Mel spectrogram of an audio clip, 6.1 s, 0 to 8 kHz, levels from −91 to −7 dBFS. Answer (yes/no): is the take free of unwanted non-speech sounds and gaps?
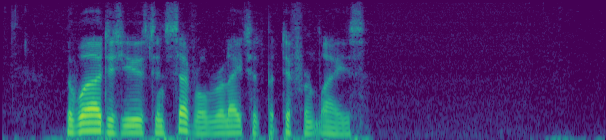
yes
